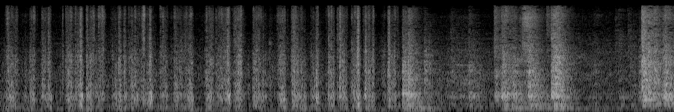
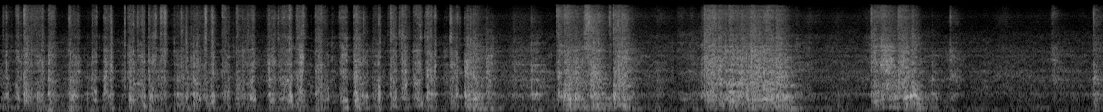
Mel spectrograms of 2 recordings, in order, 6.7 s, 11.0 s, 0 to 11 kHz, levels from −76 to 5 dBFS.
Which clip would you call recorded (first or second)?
first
